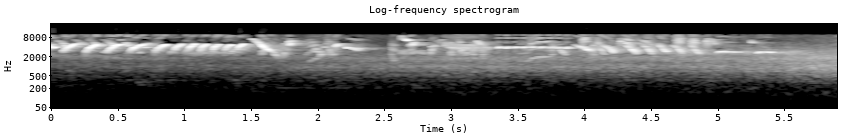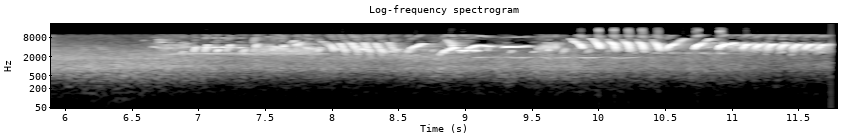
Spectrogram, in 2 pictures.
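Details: Yorkshire canary singing repeated high chirped trills and varied phrases over steady background hiss, with a quieter gap midway before bright trills resume.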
